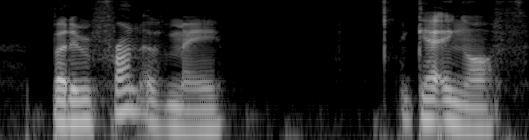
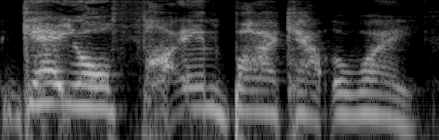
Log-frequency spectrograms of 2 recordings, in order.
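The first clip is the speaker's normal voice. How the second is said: higher, hammed-up angry yell; retold shout; 9 semitones higher, 3 dB louder than usual. Narrator repeating the man's yell at the cyclist, mock shout. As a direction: bark it again, recalling the shout. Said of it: "Shouting, the whole train can hear".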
